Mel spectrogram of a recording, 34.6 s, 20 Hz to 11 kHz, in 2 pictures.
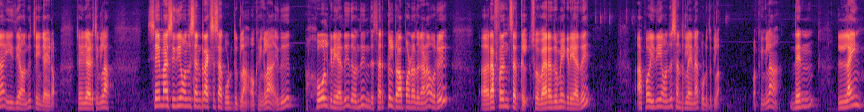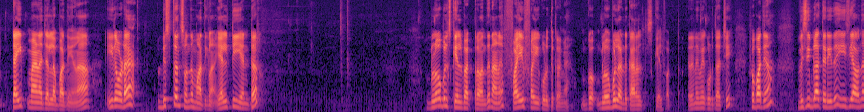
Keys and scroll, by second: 15.2 Escape, 15.5 Escape, 20.6-24.1 typing, 27.3 5.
